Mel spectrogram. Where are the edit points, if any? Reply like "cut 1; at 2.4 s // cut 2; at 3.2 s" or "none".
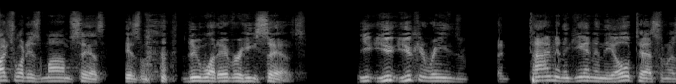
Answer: cut 1; at 1.8 s // cut 2; at 3.5 s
